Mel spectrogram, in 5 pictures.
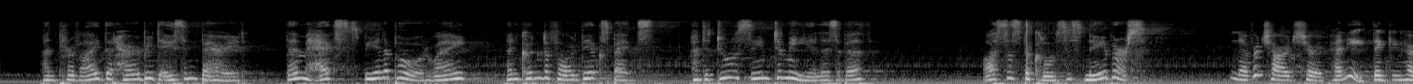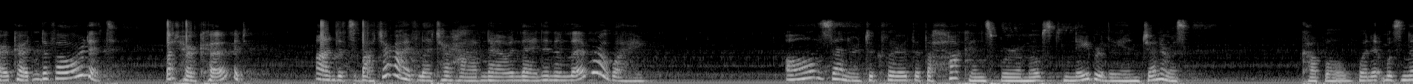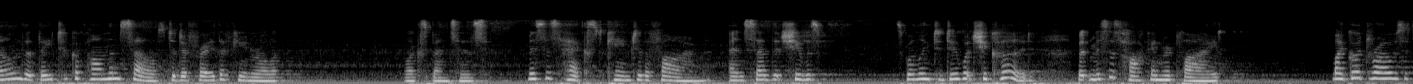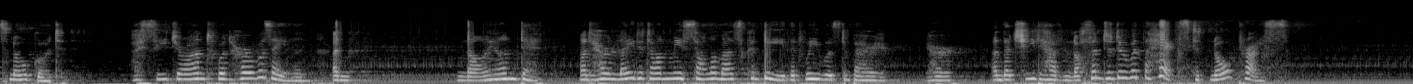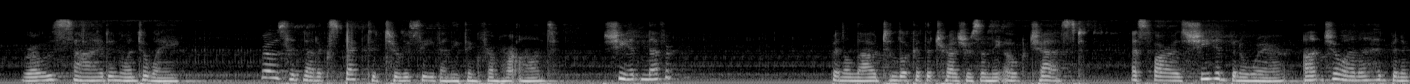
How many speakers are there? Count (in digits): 1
